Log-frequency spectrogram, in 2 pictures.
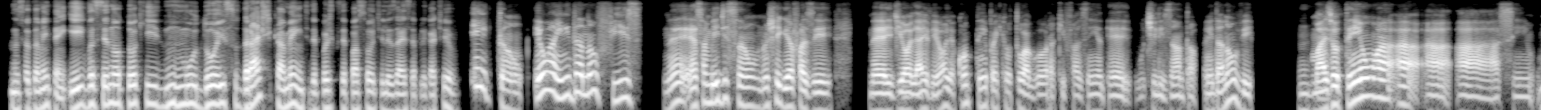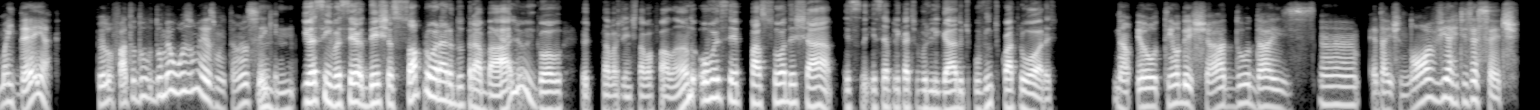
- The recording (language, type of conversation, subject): Portuguese, podcast, Como você evita distrações no celular enquanto trabalha?
- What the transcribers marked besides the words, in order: none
